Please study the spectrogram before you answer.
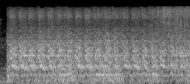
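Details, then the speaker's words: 1990 Ford F-Superduty with naturally aspirated 7.3 IDI diesel: loud, uneven clatter with a ragged, lumpy beat, after a hard start and white smoke; a rough-running engine from a bad injection pump. "sign number three a rough running engine so now you got everything you got the hard start the white smoke and"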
